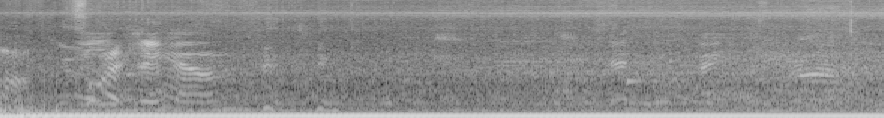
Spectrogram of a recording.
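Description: Live band music carried by a loud, sustained deep bass, with brief vocal phrases over it.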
